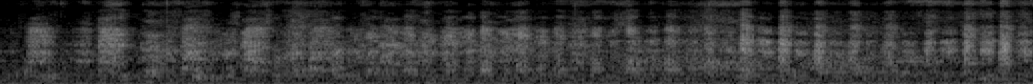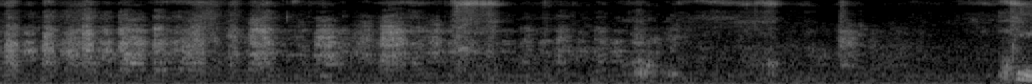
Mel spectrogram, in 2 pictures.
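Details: Dogs at play: Freya, a Blue Thai Ridgeback, romping with her French Bulldog friends. Steady, rapid breathy panting runs throughout in quick rhythmic pulses, with a sharper noise at the very end.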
